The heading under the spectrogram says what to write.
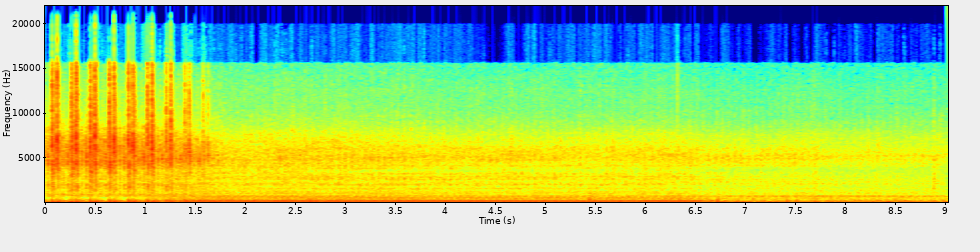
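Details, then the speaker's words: Cold air-cooled 1800 flat-four with Kadron carbs, stock pushrods, 1 1/2 inch header and stinger exhaust: brief rev, then settled very low idle with steady low drone, no stumbling; much smoother after changes. "at a very low idle but can you just hear the sound how how much smoother it"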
